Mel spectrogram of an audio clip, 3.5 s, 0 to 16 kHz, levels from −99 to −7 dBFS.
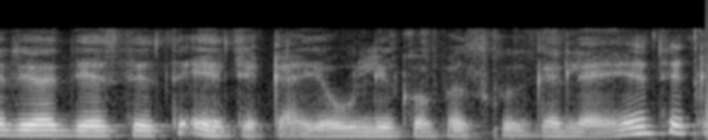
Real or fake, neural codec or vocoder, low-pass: real; none; 7.2 kHz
